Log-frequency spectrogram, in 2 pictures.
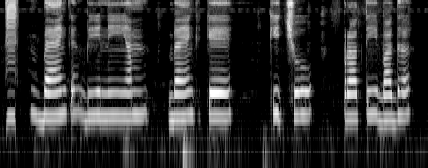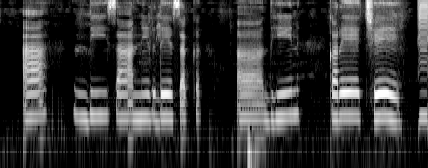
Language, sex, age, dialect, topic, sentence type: Maithili, male, 31-35, Eastern / Thethi, banking, statement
